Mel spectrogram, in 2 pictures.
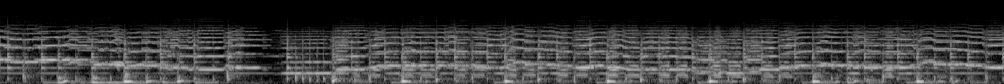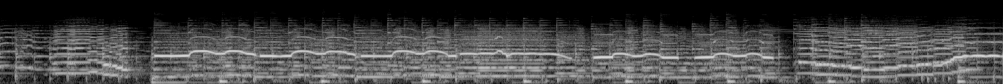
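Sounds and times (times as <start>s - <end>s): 
instrumental music: 0.0s - 20.0s.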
